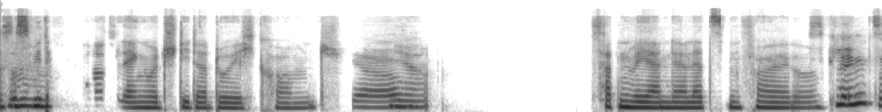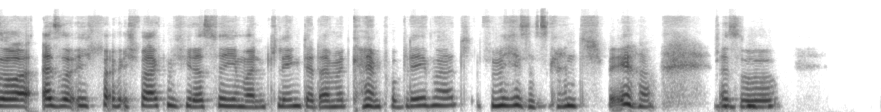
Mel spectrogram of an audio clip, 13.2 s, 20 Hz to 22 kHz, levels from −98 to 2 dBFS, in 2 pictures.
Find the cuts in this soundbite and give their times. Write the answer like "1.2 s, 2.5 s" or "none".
none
